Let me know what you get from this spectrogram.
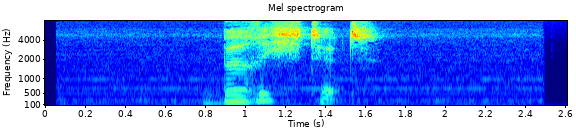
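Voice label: "berichtet", German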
